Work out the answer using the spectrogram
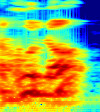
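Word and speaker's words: rouleau: Se escribe roleau se interpreta, se lee, se pronuncia gulo, que proviene del francés que significa rollos.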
